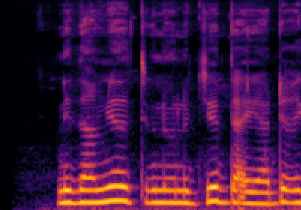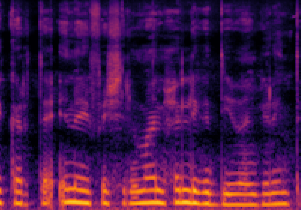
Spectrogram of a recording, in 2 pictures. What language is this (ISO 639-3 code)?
som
